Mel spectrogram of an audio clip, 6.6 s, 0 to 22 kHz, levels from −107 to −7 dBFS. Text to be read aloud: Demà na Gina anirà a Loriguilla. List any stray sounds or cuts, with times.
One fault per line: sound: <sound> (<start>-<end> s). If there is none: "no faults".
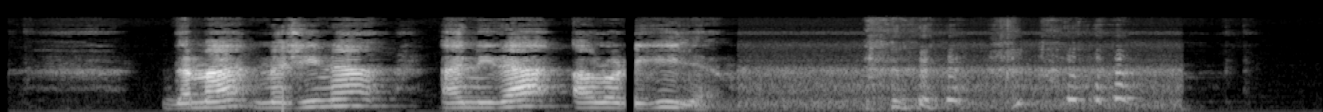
sound: dropout (3.1-3.2 s)
sound: laugh (4.3-5.7 s)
